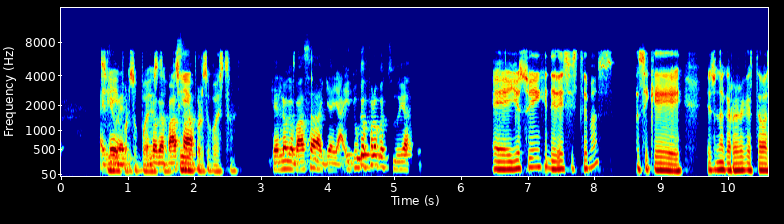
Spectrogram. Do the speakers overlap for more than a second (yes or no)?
yes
